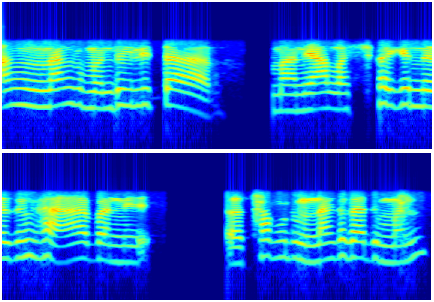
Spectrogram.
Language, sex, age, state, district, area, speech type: Bodo, female, 18-30, Assam, Udalguri, rural, conversation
